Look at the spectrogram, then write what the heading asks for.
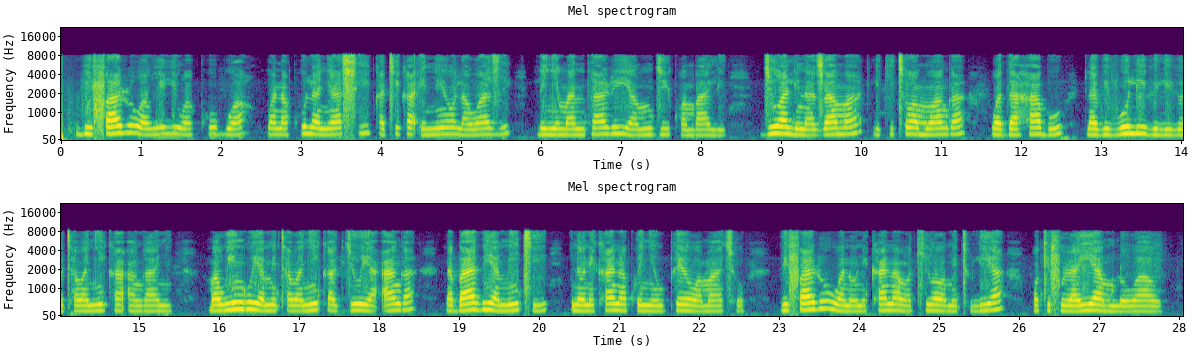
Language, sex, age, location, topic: Swahili, female, 18-24, Nairobi, government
